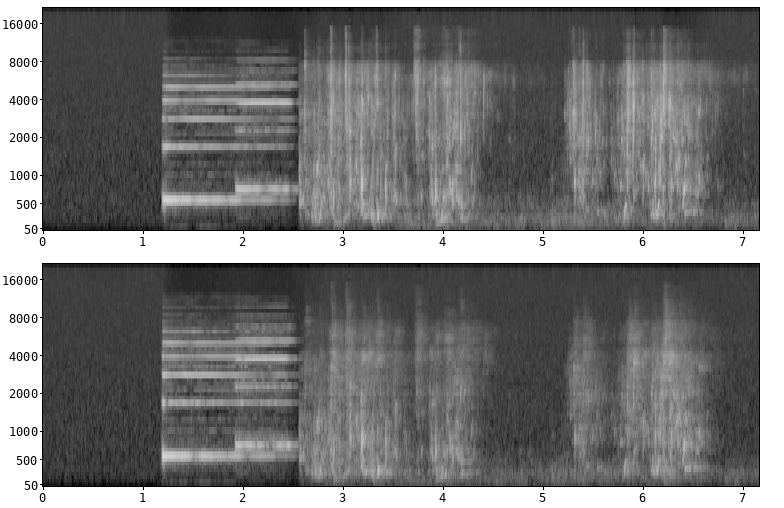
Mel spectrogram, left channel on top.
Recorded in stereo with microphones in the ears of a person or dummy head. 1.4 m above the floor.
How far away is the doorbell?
About 1.9 m.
